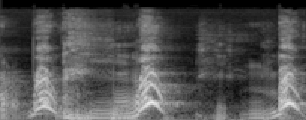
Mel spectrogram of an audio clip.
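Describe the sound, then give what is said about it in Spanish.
A person mimics a dog barking, playing a cat that was taught to bark, letting out three loud woofs with uneven pauses between them and some low vocal rumbling in the gaps. “Bueno, si le enseñaste al gato a ladrar.”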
